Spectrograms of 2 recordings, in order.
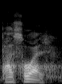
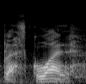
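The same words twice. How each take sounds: First: The S-C is said as one long 's'. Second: The S-C is said as an 'sk' sound. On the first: The speaker calls it right. "it's just like a super S" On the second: The speaker calls it wrong. "I thought it was Playa Pascual. ... we pronounce it C like K"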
